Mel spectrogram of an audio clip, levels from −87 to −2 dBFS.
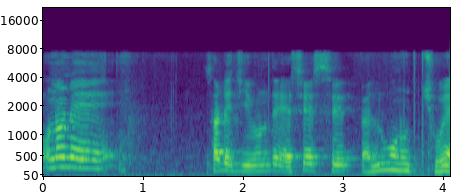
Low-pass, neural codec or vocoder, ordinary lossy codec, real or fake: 7.2 kHz; none; none; real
